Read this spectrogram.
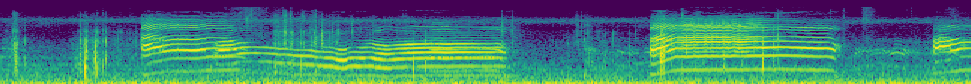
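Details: Stray ear-tipped community cats crying out with joy while rubbing against each other at feeding time on a scorching summer day; long, loud, drawn-out meows with rich harmonics, one wavering call lasting over two seconds, then another rising cry.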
